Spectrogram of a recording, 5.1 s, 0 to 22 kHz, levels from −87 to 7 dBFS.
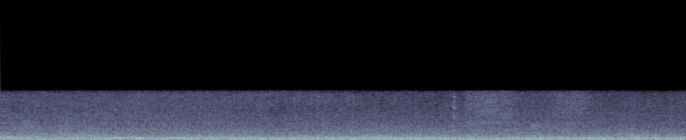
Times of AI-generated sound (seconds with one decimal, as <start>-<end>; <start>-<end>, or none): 0.8-1.9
